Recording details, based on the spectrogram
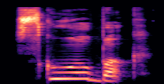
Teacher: the word school book you have a small tight o school followed by a loose wide mouth book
